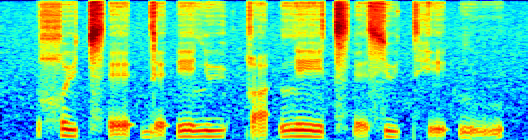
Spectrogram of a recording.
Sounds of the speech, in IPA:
χ y t͡sʼ ɛ̰ ʔ d ɛ̰ ʔ e l y ʔ q a̰ ʔ l e t͡sʼ ɛ̰ s y t̪ʰ ḛ ʔ l ṵ

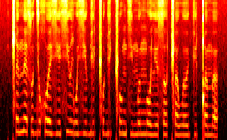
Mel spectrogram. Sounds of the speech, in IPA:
ǁ e n e s u dʲ o χʷ e zʲ e sʲ u i̯ w u zʲ œ u̯ ɡʲ ɵ ǁ u ɡʲ ɵ ǁ u ŋ sʲ e m ɵ ŋ o lʲ œ s ɤ ǁ œ w ɵ y̯ kʲ ɵ ǃ œ m œ

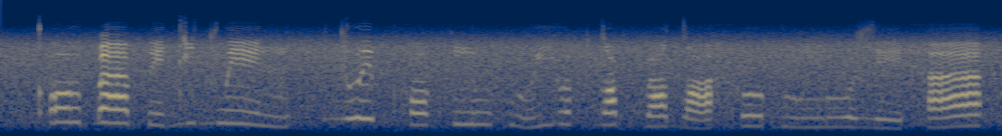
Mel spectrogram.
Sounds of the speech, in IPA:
kʼ ɔ˥ o̯ ɓ a˥ p e˧ d i˥ d w e˥˨ n | d ʊ˥ e̯ pʰ ɔ˥ k n u˥ ɠ u˧˩˧ j ʊ˥ p dˤ ʊ˥ p u˧˥ dˤ a˧˩˧ h o˥ ɠ u˧ ŋ u˧ o̯ z e˨˩ h a˧˥

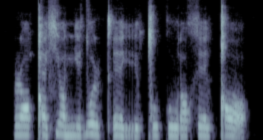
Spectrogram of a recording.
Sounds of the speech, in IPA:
ɭ ɔ ǃ ɛ sʲ ɔ nʲ e d o ɭ kʼ e rʲ o ǀ u k u ɾ ɔ x e l ǃ ɔ

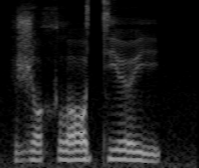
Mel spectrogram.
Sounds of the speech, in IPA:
ʒ ɔ x l ɔ tʲ ø j

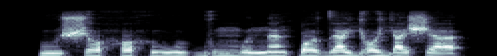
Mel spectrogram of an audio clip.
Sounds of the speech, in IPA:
u˦ ʃ ɔ˧ h ɔ˧ h u˨ w u˨ ɡ u˧ m o˨ n ã˧ k͡p ɔ˧ d a˧ j ɔ˧ j a˨ ʃ a˨

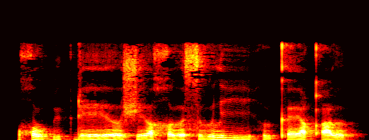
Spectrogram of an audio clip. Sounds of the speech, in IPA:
χ u ɓ y k ɖ eː ə̯ ʃ e ə̯ χ ɯ ə̯ s ɯ l iː h ɯ kʼ ɛ qʼ ɯ ə̯

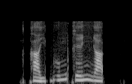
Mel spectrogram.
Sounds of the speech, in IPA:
k a˨˩˨ j ɓ u˧˥ m k e˧˥ ɲ a˨˩ k̚

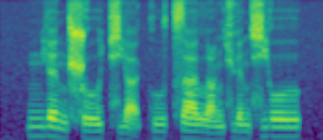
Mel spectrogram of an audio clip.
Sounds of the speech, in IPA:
m j ɛ˥˩ n ʂ o˧˥ ʊ̯ t͡ɕ j ä̰˨˩ k u˧˥ t͡s ä˥ l ɑ˧˥ ŋ ɕ ɥ ɛ˧ n ɕ j o˥ ʊ̯

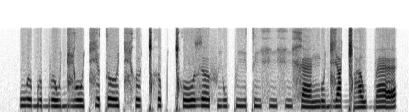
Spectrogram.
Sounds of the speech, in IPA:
w ɵ b ə b ɵ w d͡ʑ o t͡ɕ ə t ɤ t͡ɕʰ ɵ ǀʰ ə p ǀʰ o z œ f i w p i t i x i x i x æ ŋ o d͡ʑ a ɡ͡ǁ a w b æ

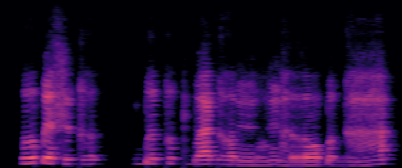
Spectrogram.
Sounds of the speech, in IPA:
ɤ ɓ ɛ s y k ə̤ | ɡ͡b ə k ɤ k b a ɡʱ ʌ ŋ͡m ɔ̤ ŋ a̤ r ɔ ɓ ʌ ɡʱ a̤

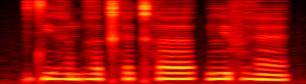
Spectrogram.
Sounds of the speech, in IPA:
tʲ ɒ ɦ ɛ̃ bʱ ɜ kʰ ɛ kʰ ɜ | lʲ ɜ f ɦ ɛ̃

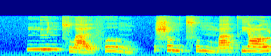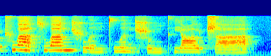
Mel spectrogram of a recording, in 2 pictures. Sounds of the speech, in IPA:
n̪ y˥ n t͡s w a̰˨˩ ɪ̯ f ɤ˥˩ ŋ | ʂ ɤ˥˧ ŋ t͡sʰ ʊ˥˩ ŋ m ä˧˥ t̪ʰ j ɑ˧˥ ʊ̯ ʈ͡ʂ w ä˥˩ t͡s w a˥ n ʂ w ə˧˥ n t̪ʰ w ə˥˩ n ʂ ʊ˧˥ ŋ t̪ʰ j ɑ˥ ʊ̯ ʈ͡ʂ ä˧˥

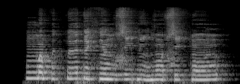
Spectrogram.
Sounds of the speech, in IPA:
ŋ͡m ə̃ p ɨ k͡p ɨ ɗ ɨ fʲ ũ n ɮ i ɓ ĩ ɡ ũ ɬ i k͡p ũ n

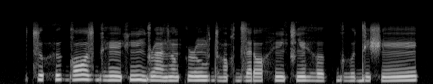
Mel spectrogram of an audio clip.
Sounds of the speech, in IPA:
t͡s u h ɯ ɡ ɔː z ɡʱ ẽː x ĩ ɡ ɹ ã z ɔ̃ k ɹ ũ v dʱ ɔ̃ χ d͡z a ɾ ɔ h ĩ t͡ɕ ẽ ɦ ɤː k ɡʱ u d i ʃ ẽː

